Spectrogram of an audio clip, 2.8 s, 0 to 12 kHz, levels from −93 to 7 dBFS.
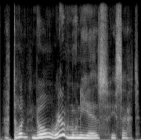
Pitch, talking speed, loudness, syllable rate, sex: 250 Hz, 170 wpm, -13 LUFS, 4.3 syllables/s, female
